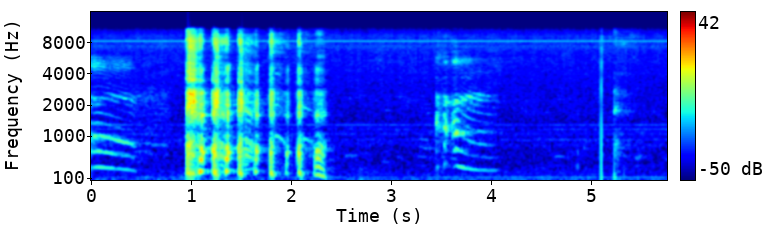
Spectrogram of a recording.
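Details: Voluntary fake cough: a young child gives a quick string of about seven short, voiced, imitation coughs.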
